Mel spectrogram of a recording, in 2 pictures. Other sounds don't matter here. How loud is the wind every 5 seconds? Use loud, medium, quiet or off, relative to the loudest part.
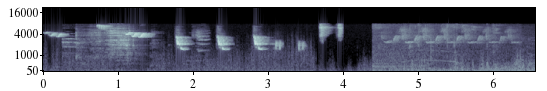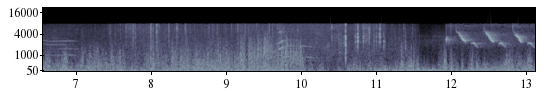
quiet, loud, loud.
